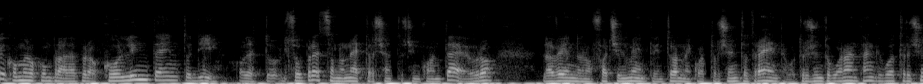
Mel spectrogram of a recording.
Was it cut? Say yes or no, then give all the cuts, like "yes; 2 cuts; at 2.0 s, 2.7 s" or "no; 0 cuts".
no; 0 cuts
